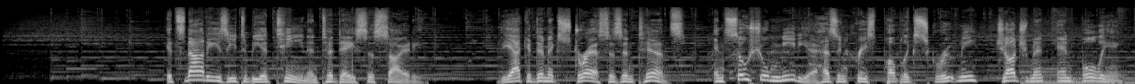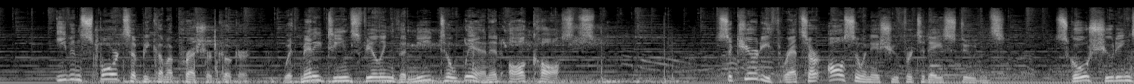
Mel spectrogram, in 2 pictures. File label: Conversational male voice, Movie Trailers, Dramatic, Cinematic Voice; Dramatic, Cinematic Voice Ideal For Movie Trailers, Tv Promos, And Video; Gaggle SpeakUp for Safety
